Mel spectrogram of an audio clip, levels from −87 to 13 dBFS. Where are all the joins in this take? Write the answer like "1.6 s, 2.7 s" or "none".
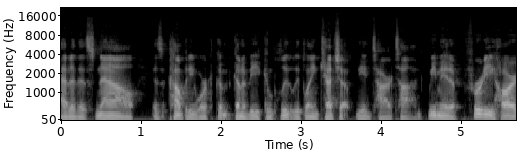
4.4 s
